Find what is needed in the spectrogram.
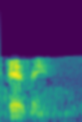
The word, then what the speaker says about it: Disney: Disney. – Can you spell that for me, please? – D-I-S-N-E-Y.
